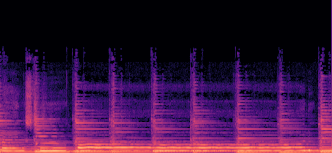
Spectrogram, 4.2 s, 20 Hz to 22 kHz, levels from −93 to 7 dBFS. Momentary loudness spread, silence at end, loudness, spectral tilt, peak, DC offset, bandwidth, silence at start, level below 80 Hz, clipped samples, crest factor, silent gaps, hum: 4 LU; 0 s; -16 LUFS; -4.5 dB/octave; -2 dBFS; under 0.1%; 12 kHz; 0 s; -70 dBFS; under 0.1%; 14 dB; none; none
